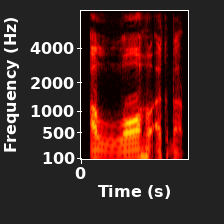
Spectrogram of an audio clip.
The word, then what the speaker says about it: Allahu Akbar: Terkadang juga takbirnya ya takbirnya kan lafaznya itu Allahu Akbar. A ada alif lam Allahu tapi terkadang Allah u. Allah ya. Allah Allahu Akbar sampai alif lam Allah. Nah. Padahal itu lafaz pembesaran terhadap Allah Subhanahu wa taala. Nama Allah saja tidak lengkap dibaca.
